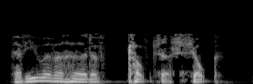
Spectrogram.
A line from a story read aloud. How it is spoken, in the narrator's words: He hissed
